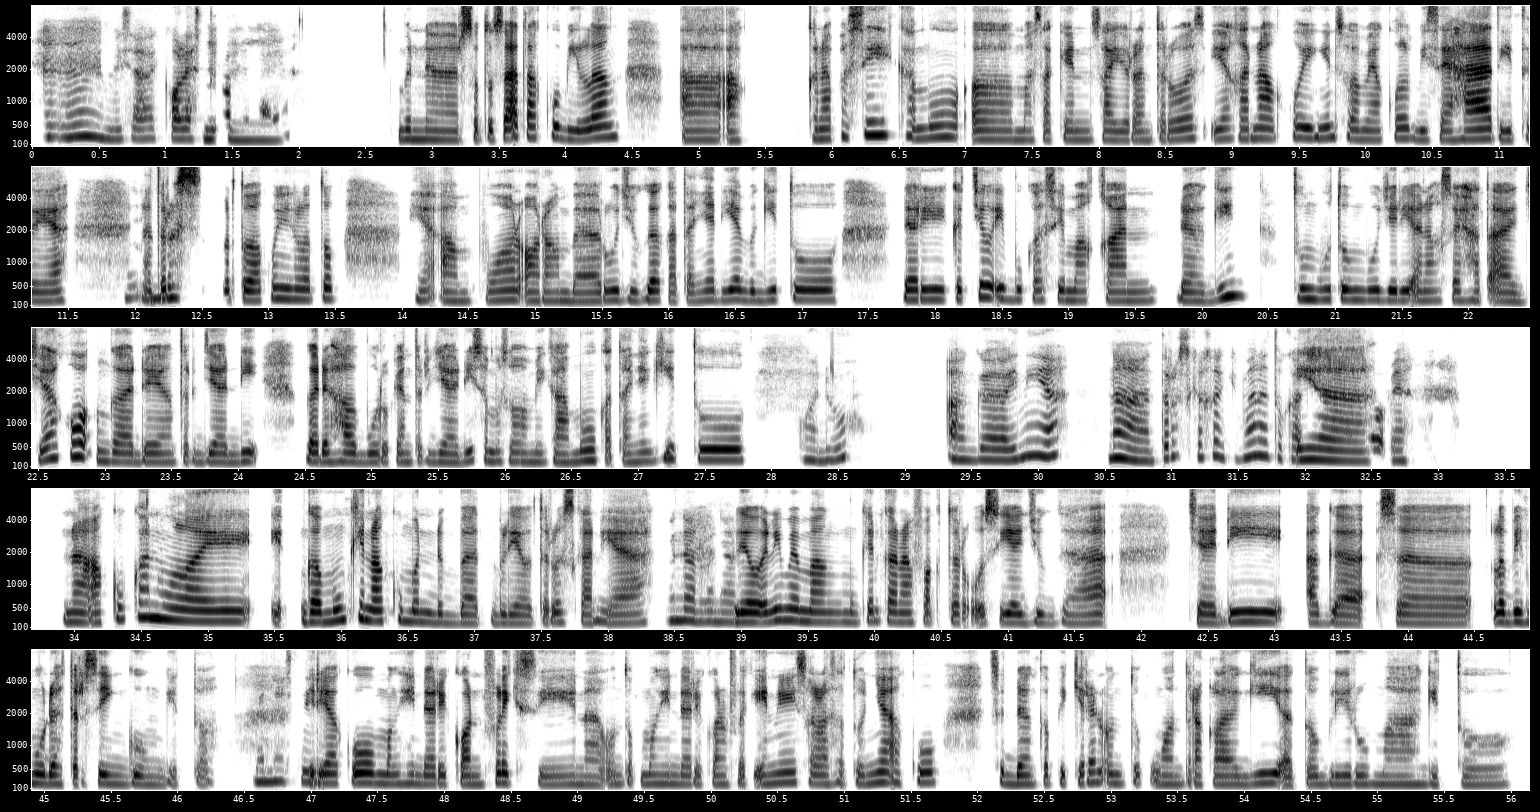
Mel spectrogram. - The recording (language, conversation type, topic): Indonesian, advice, Haruskah saya membeli rumah pertama atau terus menyewa?
- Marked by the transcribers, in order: other background noise; tapping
